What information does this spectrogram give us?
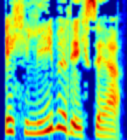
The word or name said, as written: ich liebe dich sehr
